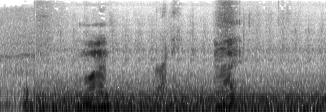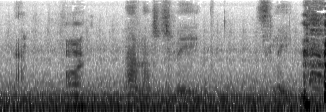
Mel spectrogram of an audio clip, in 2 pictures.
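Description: VW Crafter van's diesel engine idling steadily, heard from inside the cab.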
